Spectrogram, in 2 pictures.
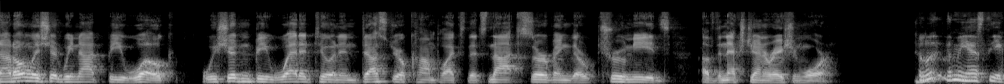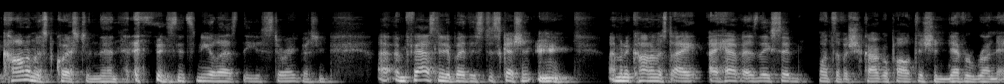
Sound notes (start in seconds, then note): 11.2 laugh; 15.4 cough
